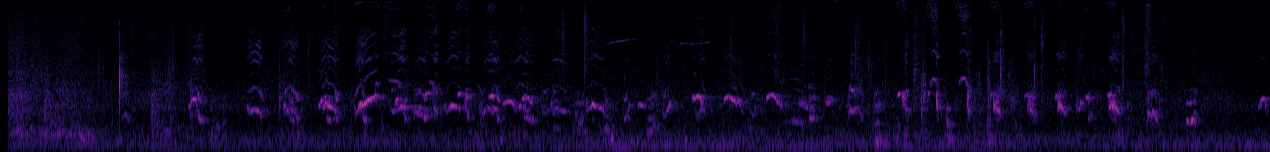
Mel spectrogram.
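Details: Three-week-five-day-old puppies from a Kicsi x Yeltsin litter on their first day in the puppy kennel, whining and whimpering together in a busy overlapping chorus of high, bending squeals that run almost continuously, rising and falling in quick bursts.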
